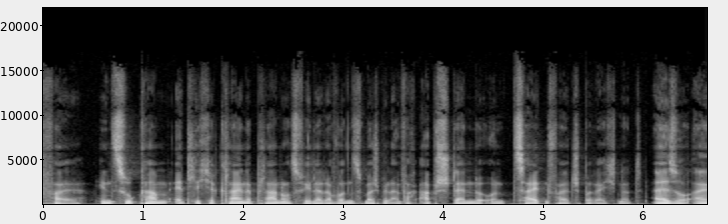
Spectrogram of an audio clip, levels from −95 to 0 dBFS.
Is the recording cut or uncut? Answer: cut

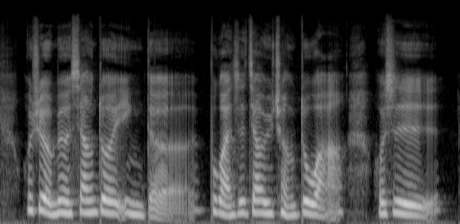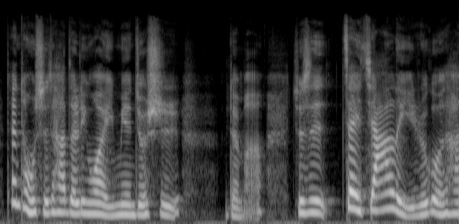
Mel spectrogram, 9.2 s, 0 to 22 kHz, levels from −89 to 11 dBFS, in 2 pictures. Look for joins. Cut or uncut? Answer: cut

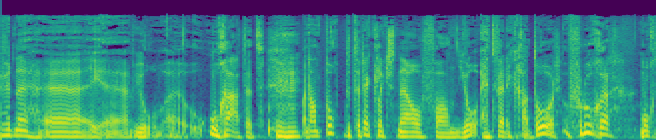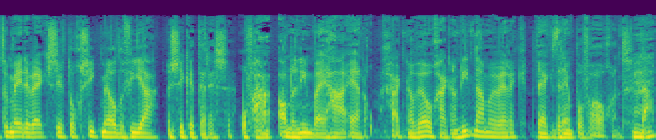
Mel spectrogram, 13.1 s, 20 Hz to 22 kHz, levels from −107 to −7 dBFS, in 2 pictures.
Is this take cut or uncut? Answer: cut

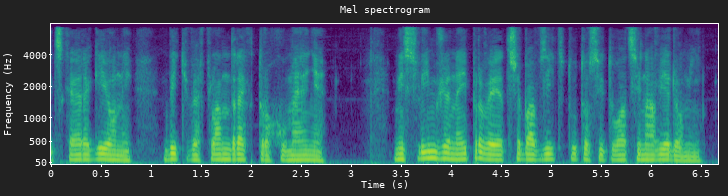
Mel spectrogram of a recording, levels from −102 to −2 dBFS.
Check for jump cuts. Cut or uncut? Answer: uncut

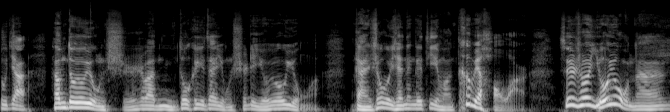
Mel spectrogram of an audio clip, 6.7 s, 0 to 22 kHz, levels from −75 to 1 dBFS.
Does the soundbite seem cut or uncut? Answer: uncut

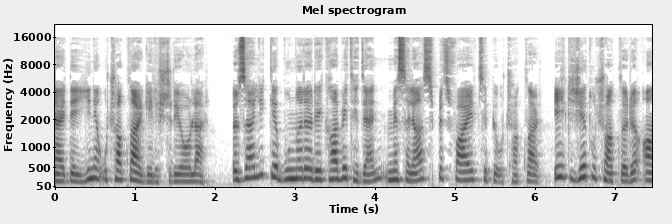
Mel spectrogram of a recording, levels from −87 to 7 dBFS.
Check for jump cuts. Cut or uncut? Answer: cut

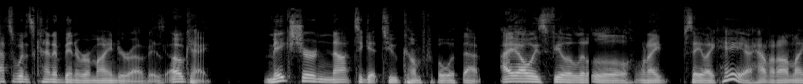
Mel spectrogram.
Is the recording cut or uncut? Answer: cut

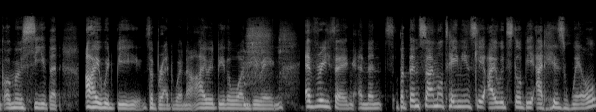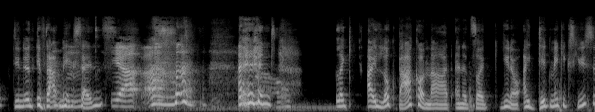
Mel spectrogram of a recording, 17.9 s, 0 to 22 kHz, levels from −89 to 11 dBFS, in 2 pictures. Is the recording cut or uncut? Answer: cut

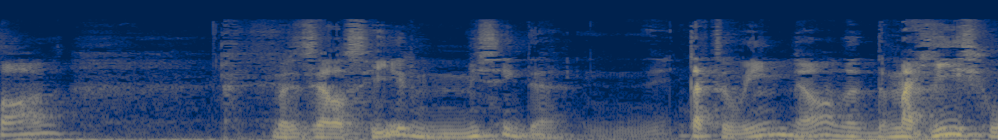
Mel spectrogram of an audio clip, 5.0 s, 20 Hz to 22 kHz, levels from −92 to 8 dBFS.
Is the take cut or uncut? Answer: cut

